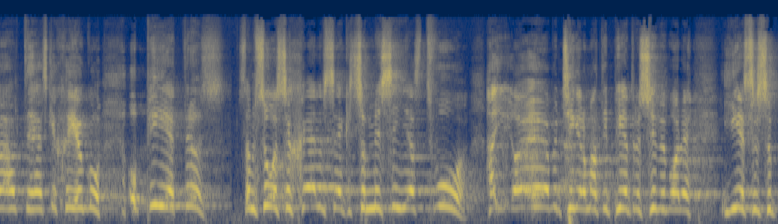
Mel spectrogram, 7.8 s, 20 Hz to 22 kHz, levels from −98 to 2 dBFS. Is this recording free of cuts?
no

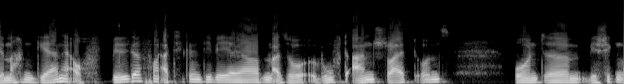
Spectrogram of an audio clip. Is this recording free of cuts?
no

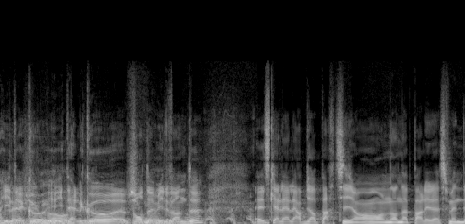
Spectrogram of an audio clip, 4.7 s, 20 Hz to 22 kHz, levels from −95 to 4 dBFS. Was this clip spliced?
yes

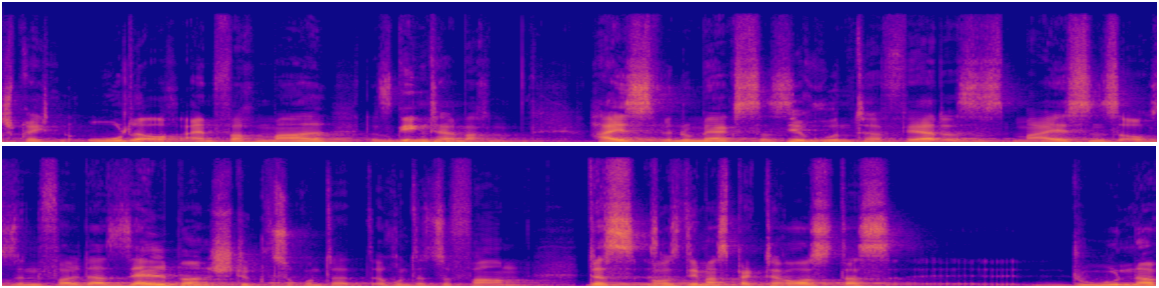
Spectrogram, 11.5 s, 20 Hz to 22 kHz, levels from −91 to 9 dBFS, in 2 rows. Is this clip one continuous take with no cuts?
no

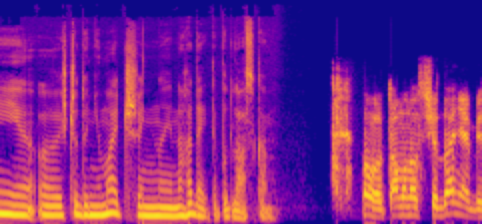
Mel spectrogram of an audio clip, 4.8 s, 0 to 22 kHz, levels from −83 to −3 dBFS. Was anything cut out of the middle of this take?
no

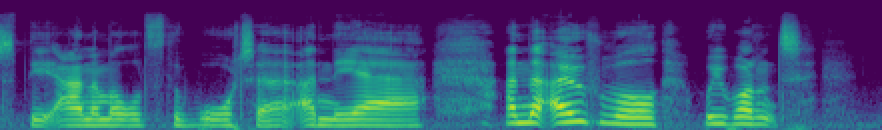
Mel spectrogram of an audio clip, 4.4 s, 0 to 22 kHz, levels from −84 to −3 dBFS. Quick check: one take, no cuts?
yes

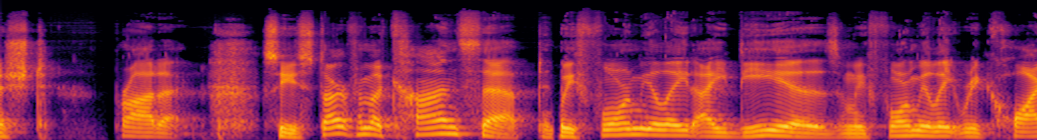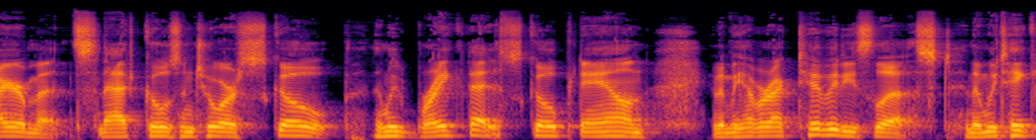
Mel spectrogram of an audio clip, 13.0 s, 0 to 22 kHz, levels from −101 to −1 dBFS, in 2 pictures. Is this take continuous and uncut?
no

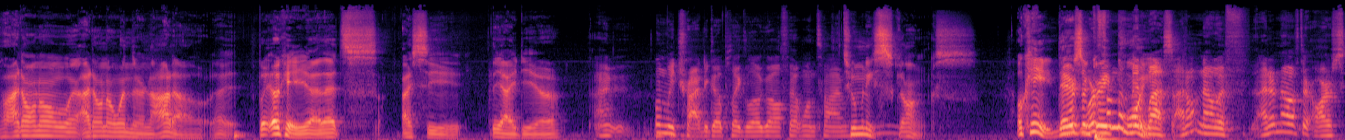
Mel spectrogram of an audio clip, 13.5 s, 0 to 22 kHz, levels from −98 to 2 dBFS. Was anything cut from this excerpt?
yes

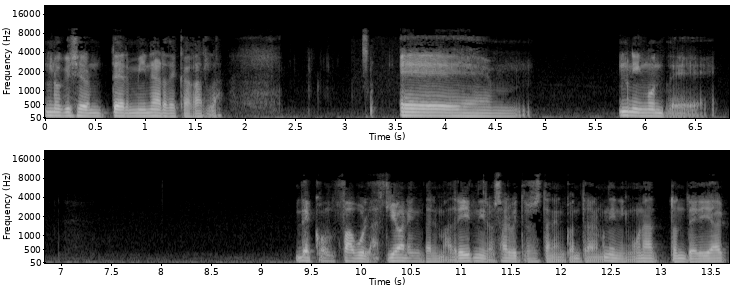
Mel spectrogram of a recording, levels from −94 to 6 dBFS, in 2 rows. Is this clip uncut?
no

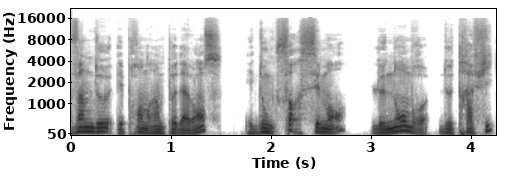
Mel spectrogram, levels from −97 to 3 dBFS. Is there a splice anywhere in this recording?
no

